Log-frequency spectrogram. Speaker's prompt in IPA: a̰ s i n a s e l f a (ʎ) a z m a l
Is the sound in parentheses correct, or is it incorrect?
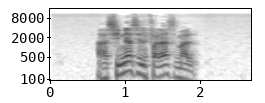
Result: incorrect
